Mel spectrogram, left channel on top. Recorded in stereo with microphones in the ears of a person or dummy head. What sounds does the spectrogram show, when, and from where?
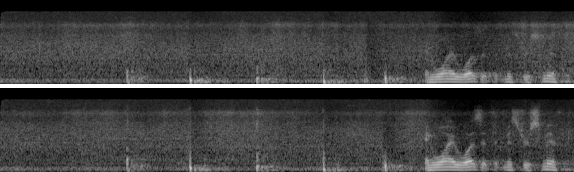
1.3 s footsteps: 65° right (ahead or behind), 3.5 m; by 4.0 s 25° right (ahead or behind), 3 m
4.2 s a man speaking: 65° right (ahead or behind), 0.6 m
